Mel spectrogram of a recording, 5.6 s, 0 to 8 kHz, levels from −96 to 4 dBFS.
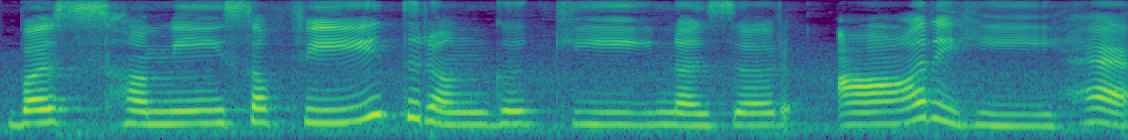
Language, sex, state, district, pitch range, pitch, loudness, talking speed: Hindi, male, Punjab, Fazilka, 225-260 Hz, 240 Hz, -16 LUFS, 95 wpm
